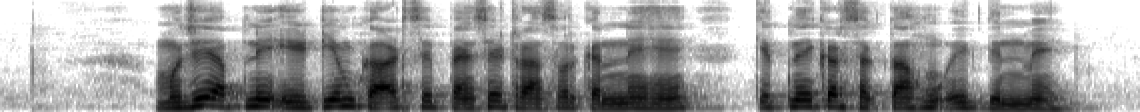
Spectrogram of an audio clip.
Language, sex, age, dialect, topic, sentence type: Hindi, male, 18-24, Garhwali, banking, question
